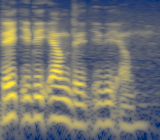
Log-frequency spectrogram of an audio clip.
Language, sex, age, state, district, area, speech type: Santali, male, 60+, Jharkhand, East Singhbhum, rural, spontaneous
